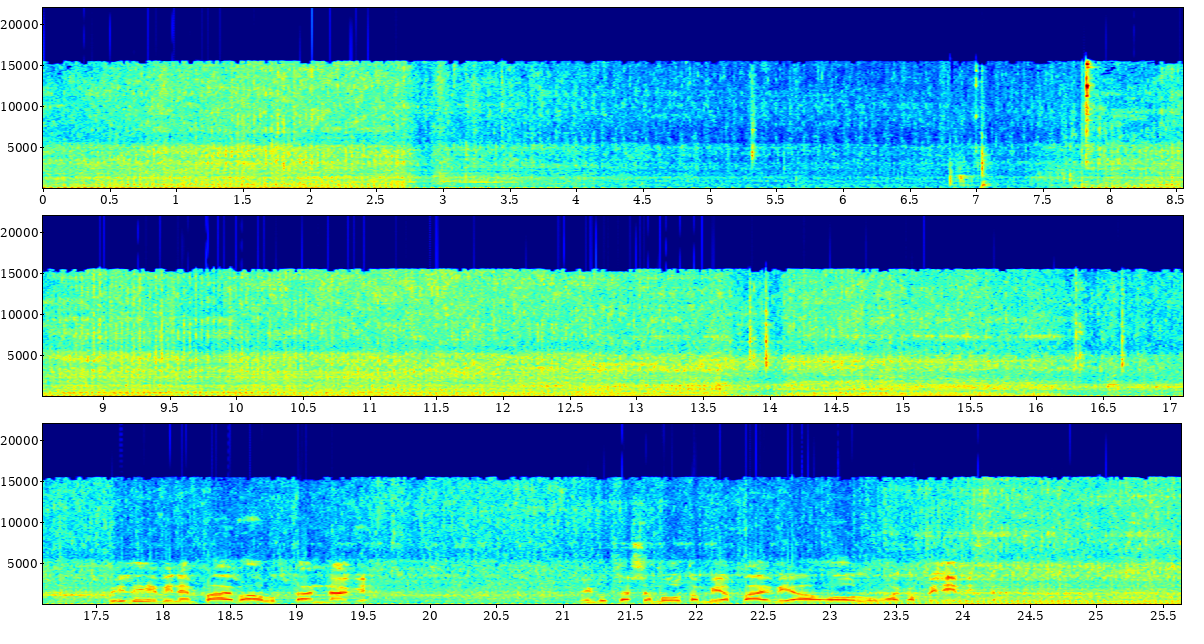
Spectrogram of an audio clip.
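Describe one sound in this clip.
A motorbike engine hums steadily, easing off briefly and then picking up again.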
